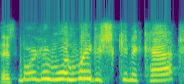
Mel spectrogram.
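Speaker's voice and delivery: put-on very high old person voice. Quoting a saying old timers use, in an old person voice. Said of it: "person voice".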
